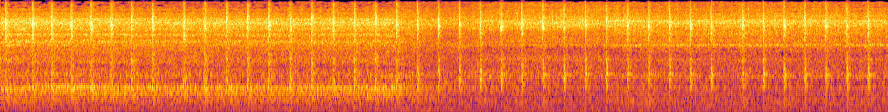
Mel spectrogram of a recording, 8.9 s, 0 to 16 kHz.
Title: ST220 Engine Knocking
